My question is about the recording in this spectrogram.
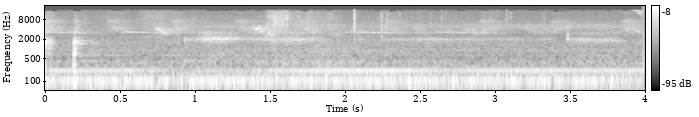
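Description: Quiet outdoor garden ambience: a few faint, short bird chirps over a steady low hum.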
